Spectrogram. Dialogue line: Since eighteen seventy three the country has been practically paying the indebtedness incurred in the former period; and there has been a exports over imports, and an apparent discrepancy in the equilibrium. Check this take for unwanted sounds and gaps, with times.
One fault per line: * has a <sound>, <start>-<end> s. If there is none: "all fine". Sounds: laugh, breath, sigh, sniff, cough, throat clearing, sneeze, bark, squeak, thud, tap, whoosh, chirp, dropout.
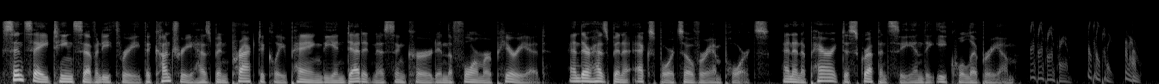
* has a chirp, 10.3-11.4 s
